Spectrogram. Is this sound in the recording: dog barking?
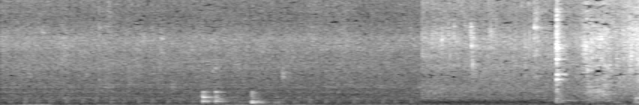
no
